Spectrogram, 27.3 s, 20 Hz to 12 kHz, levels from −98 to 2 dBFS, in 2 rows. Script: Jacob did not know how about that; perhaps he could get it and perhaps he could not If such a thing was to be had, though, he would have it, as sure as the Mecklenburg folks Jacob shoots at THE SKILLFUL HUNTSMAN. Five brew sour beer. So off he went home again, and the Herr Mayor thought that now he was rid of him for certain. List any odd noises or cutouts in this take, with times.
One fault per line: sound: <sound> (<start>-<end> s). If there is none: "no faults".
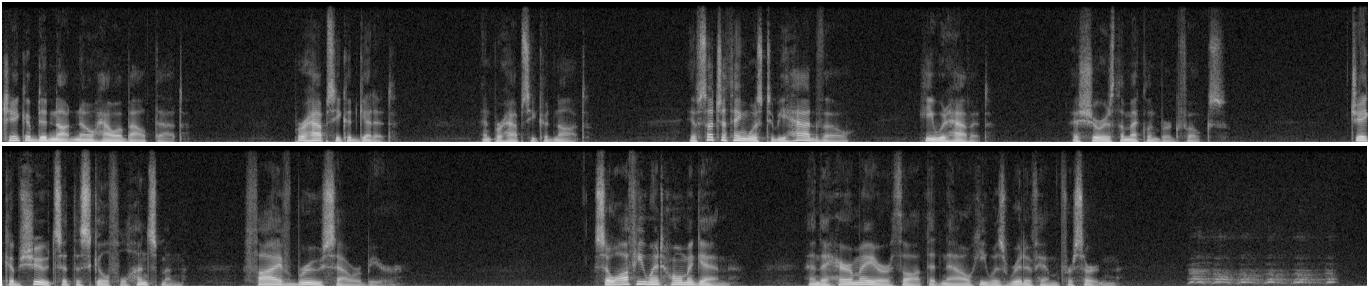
sound: bark (25.5-27.1 s)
